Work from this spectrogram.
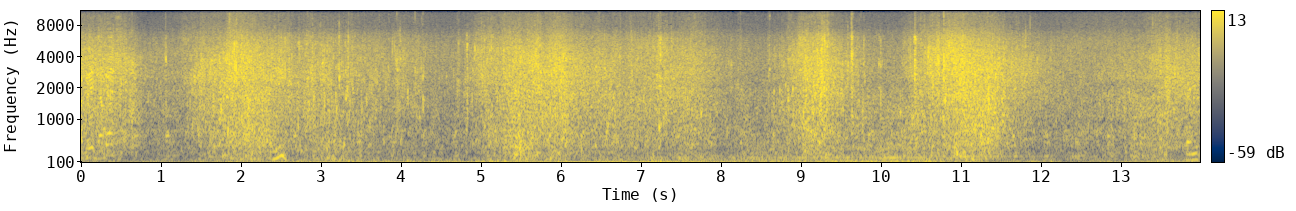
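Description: Loud, steady rush of water current and waves breaking at the shore, continuous throughout with wind buffeting the microphone and surges swelling in waves.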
